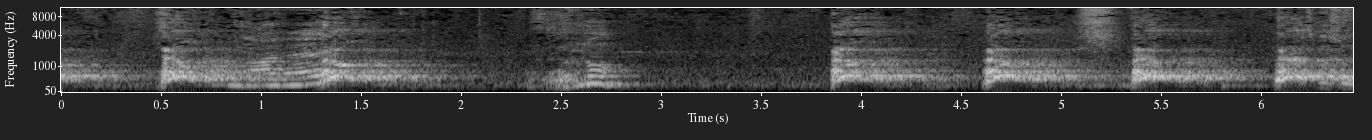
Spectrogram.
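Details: Golden Retriever barks twice, then a quieter, wavering vocal sound follows after a short pause. A run of four forceful barks comes next, spaced under a second apart, each bark bright and harmonically rich.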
